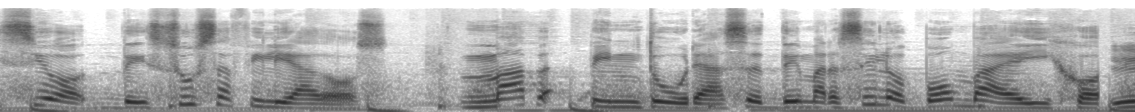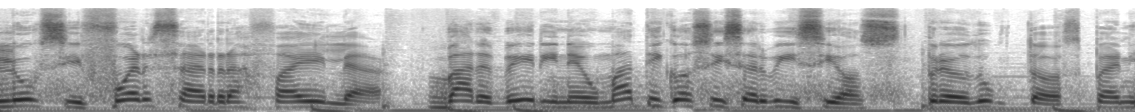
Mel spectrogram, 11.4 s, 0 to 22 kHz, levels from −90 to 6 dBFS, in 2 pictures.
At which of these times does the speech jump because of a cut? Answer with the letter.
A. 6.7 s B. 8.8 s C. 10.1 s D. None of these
C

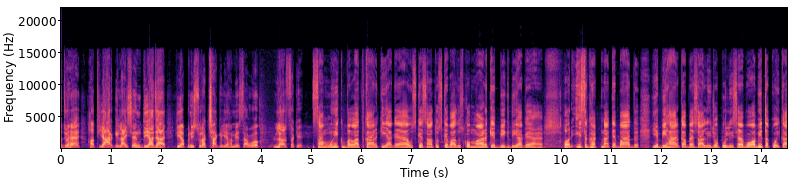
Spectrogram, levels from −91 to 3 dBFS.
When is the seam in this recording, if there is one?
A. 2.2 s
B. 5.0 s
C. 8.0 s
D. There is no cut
B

